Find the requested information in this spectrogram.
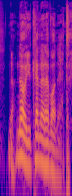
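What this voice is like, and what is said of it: Failed Bahamian accent, sounds Eastern European. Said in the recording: “he spoke like he was from Eastern Europe ... you cannot do a Bahamian accent”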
